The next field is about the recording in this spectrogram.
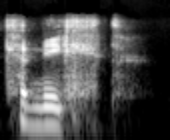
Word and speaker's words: Knight: So the first and most obvious is that we used to pronounce that letter, mm-hmm. but we don't anymore. Like Knie. Yeah, like Knie or Knight. – Knigget. – Knigget. well, it's Knight.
